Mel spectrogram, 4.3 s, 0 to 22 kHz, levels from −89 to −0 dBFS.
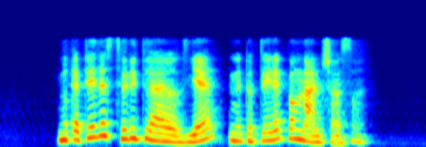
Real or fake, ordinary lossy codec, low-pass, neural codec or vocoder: fake; none; 7.2 kHz; codec, 16 kHz, 0.5 kbps, FunCodec, trained on Chinese and English, 25 frames a second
